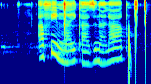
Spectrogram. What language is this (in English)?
Xhosa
